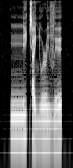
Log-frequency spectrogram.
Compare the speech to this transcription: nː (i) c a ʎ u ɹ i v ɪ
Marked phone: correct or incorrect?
correct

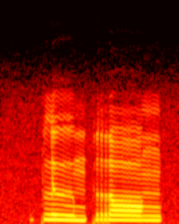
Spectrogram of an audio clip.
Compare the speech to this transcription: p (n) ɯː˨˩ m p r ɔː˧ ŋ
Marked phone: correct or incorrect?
incorrect: l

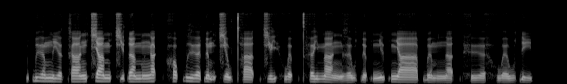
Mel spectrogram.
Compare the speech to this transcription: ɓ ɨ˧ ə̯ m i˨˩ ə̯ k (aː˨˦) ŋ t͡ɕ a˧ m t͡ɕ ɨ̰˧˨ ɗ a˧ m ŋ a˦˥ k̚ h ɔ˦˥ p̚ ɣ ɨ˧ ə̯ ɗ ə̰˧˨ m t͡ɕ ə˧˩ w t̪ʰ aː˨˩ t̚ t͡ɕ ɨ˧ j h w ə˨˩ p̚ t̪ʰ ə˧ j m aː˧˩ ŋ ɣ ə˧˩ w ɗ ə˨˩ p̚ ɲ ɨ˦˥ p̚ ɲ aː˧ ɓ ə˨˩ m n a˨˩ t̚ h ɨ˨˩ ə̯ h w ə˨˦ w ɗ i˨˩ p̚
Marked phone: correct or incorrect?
correct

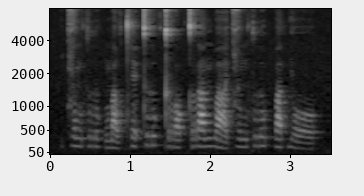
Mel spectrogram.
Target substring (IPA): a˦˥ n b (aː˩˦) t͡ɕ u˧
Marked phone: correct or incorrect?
correct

